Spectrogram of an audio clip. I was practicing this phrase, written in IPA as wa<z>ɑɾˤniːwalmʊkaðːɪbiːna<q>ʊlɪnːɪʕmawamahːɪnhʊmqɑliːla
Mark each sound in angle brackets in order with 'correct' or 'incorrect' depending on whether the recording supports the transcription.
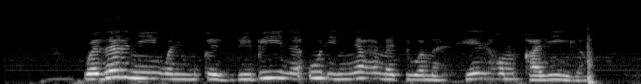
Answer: incorrect: ð, incorrect: ʔ

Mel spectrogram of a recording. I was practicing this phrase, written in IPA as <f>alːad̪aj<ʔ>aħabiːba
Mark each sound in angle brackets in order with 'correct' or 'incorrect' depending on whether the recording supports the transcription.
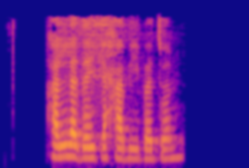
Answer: incorrect: h, incorrect: k

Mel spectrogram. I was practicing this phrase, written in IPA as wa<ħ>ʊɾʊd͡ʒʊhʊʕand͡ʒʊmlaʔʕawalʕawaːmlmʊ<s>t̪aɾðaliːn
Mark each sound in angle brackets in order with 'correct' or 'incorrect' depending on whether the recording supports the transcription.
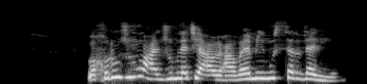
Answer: incorrect: x, correct

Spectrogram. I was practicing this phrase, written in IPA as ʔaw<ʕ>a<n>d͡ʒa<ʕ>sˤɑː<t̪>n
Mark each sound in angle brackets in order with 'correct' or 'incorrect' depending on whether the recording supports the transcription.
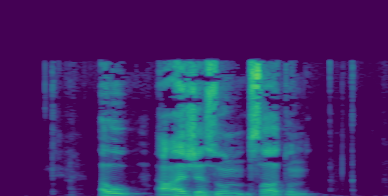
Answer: correct, incorrect: none, incorrect: z, incorrect: d̪

